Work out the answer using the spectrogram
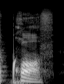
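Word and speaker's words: قاف: और फिर है खौफ, तो खौफ देखें, खौफ, अलिफ और फ़ा, तो ये भी 3 लेटर्स के साथ कंबाइन होकर प्रोनाउंस होता है।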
